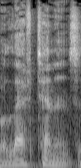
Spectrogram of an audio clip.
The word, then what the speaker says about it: lieutenants: We also lost some of the other lieutenants or lieutenants, as it's pronounced in England.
